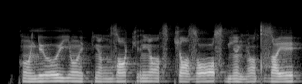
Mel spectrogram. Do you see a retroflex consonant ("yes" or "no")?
no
